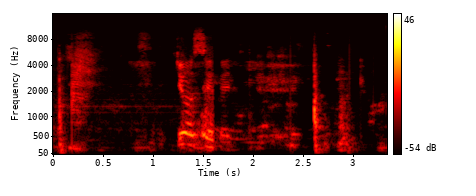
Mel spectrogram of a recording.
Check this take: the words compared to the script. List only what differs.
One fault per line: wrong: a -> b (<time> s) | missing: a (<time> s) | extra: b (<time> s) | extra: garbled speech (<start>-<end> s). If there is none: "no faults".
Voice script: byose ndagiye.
no faults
